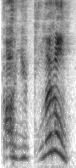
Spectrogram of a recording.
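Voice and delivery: startled, irritated snap; annoyed outburst. Acted. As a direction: caught off guard and annoyed. NPC splashed with a drink.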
